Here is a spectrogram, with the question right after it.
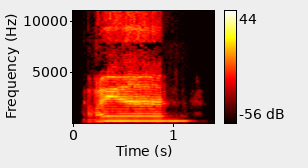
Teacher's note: Ain from your throat, and the sound is short. Ain. This is ain should be from your throat for kasra give e sound.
